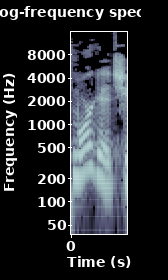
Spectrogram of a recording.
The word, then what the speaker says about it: mortgage: It's mortgage. You know, the T is silent. M-O-R-T-G-A-G-E.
